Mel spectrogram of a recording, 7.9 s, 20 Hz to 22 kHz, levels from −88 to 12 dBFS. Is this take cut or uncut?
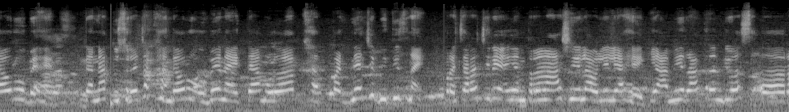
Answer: cut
